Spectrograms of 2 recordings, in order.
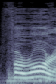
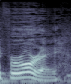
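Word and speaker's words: Farore: and according to them, Furore is pretty close to the proper Japanese pronunciation, or how they would say it. So that's my opinion. You can say it however you want, but I say Furore.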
